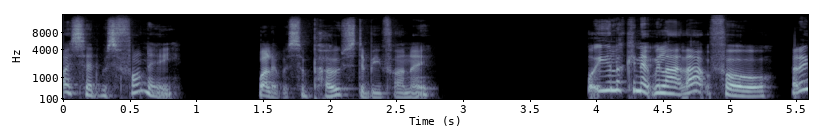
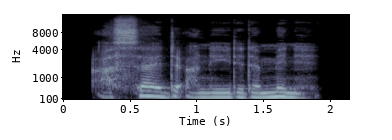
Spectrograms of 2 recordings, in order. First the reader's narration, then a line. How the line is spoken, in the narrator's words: he groaned, biting onto his fist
